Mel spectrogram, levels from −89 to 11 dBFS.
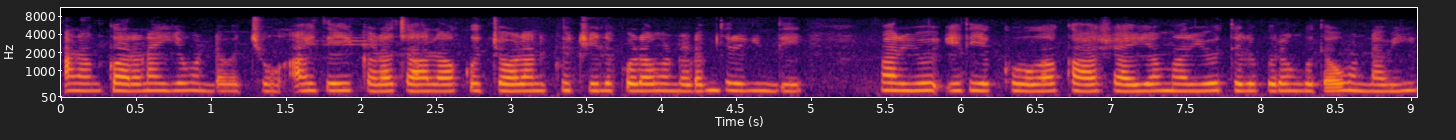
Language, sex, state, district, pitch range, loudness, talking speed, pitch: Telugu, female, Andhra Pradesh, Guntur, 250-265 Hz, -16 LUFS, 125 wpm, 260 Hz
